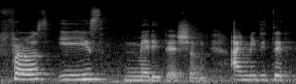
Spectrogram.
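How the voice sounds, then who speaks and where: Fairly even intonation comes with a French accent. The recording has audible room echo and noticeable background noise. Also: woman. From France. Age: young. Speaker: lifestyle vlogger. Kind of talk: Q&A vlog.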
